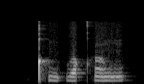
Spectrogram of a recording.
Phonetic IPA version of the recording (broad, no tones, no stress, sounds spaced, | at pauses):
ǃʰ ĩ ʔ u qʰ ũ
